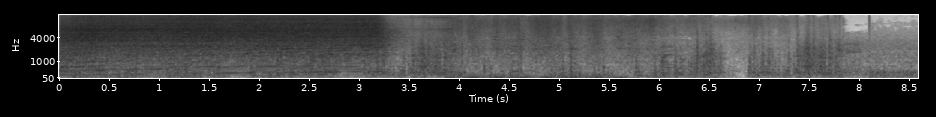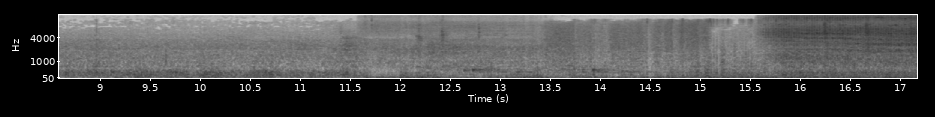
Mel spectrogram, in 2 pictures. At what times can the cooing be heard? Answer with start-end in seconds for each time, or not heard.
12.2-14.6.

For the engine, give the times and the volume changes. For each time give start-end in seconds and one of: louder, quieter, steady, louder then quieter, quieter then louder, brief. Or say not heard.
0.0-5.8 quieter
15.6-17.1 brief.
